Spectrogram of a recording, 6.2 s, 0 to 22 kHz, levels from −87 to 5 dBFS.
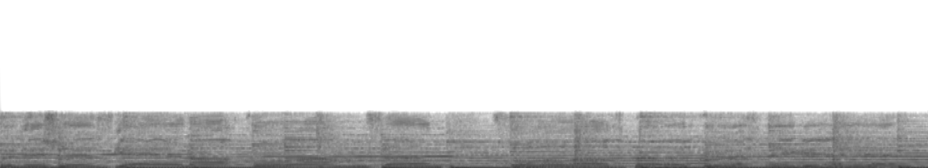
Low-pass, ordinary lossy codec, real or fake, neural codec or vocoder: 7.2 kHz; none; real; none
